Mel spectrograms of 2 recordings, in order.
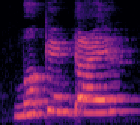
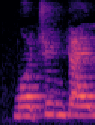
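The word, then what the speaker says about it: Mercantile: Belong करता हुआ Shivalik मर्केंटाइल cooperative bank. मर्चेंटाइल नहीं बोल रही हूं मैं, मर्केंटाइल बोल रही हूं, आप प्रोनाउंसिएशन प्लीज ध्यान से सुनना।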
